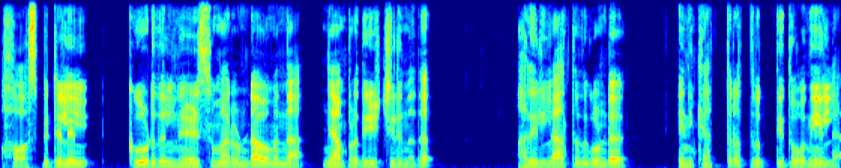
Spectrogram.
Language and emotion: Malayalam, sad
